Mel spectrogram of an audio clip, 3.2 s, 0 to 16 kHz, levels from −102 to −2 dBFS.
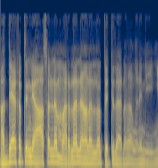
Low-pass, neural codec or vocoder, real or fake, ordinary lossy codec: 14.4 kHz; autoencoder, 48 kHz, 32 numbers a frame, DAC-VAE, trained on Japanese speech; fake; MP3, 48 kbps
